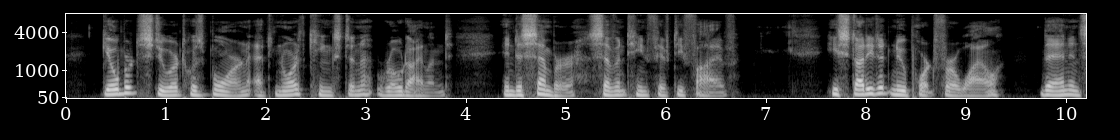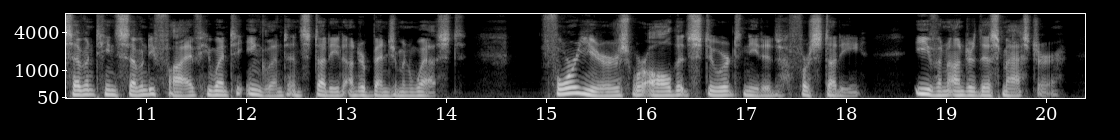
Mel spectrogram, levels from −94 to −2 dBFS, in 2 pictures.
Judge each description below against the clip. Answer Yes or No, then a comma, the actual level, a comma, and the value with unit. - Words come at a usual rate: No, slow, 125 wpm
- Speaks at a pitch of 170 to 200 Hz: No, medium, 140 Hz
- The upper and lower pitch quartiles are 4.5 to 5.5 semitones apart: No, average, 3.4 semitones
